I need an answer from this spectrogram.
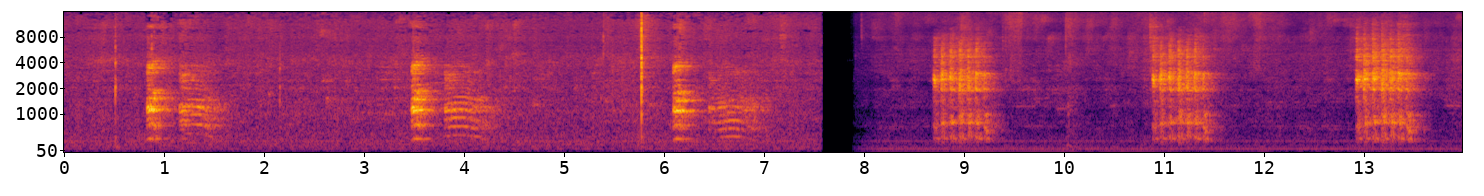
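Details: Tokay gecko filmed close up while hunting prey: three two-part calls, a sharp click-like onset followed by a harmonic, bending syllable, about two and a half seconds apart, then a brief silence and three broad noisy bursts.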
